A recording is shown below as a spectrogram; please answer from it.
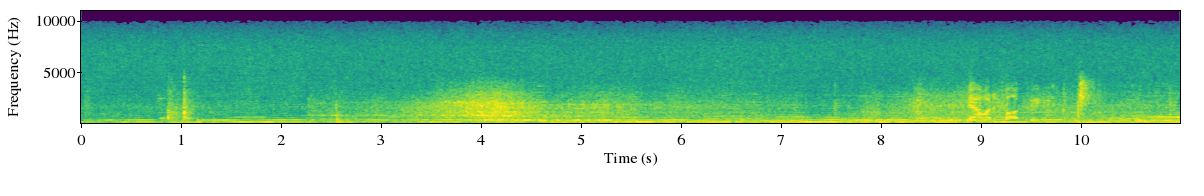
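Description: Dramatic background score with held notes that step from one pitch to the next, with a brief noisy swell about four seconds in.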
